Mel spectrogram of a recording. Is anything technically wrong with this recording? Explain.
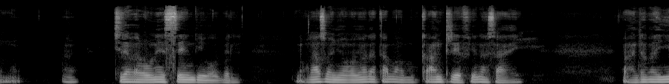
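Yes. The speech has two bursts of hard clipping, from 1.66 to 1.76 s and from 4.89 to 4.92 s. The signal overran what a stage could pass, by about 15 dB and then about 7 dB, so its peaks were sheared flat. Those flat tops generate high harmonics, heard as harsh fuzz on the first burst and a shorter crackle on the second. Unlike soft saturation, the distortion starts abruptly and sounds gritty rather than warm.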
